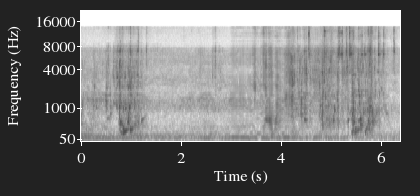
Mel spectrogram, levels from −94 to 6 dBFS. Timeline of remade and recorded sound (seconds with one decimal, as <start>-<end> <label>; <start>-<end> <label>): 0.0-3.0 recorded; 3.0-4.2 remade; 4.2-6.4 recorded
